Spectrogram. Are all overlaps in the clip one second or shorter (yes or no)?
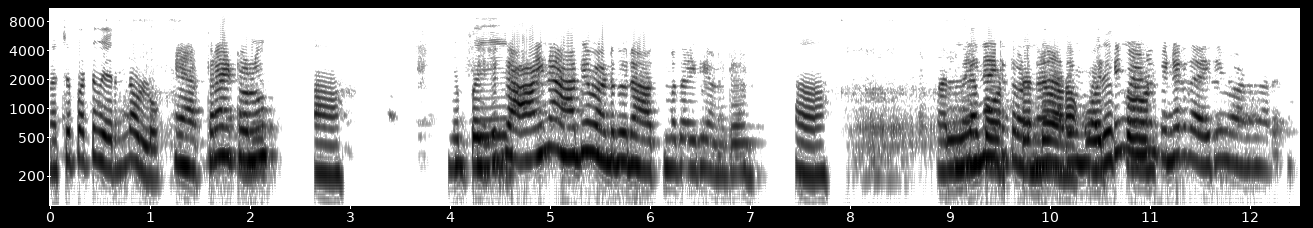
no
